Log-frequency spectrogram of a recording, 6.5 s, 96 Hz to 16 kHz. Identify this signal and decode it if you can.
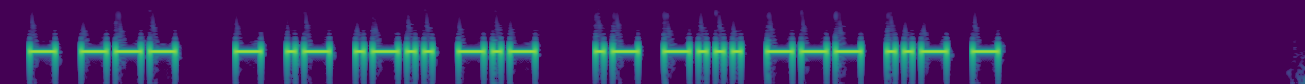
Morse code, heard as a keyed tone, about 34 wpm, 700 Hz. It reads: TO TALK ABOUT
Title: Speed-Racing - Sets of 4 Words 28wpm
